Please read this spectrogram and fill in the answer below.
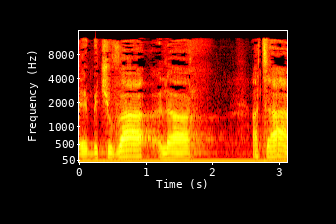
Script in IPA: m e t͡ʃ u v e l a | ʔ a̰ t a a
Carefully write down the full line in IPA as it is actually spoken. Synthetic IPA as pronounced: b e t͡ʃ u v a l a | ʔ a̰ t͡s a a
